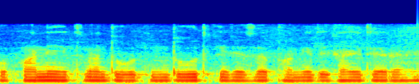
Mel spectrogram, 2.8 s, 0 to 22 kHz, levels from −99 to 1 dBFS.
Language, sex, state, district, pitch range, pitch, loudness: Hindi, male, Maharashtra, Sindhudurg, 115-120 Hz, 120 Hz, -16 LUFS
